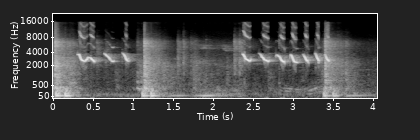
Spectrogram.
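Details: Lesser green leafbird used as a fast-response lure. Quick series of looping, repeated whistled notes in two bursts, framed by loud clattering knocks.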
